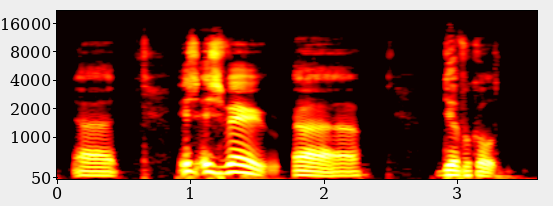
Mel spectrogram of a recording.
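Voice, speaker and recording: The background is silent and the recording very clean. A man does the talking. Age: 30s. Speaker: sports podcast host. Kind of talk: casual sports talk. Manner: casual, conversational.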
